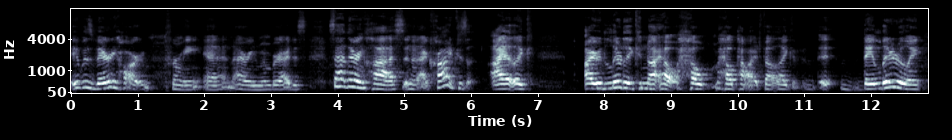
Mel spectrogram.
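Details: Adult woman with stuttering since she began talking in childhood, persisting into adulthood; she says nervousness, excitement or anger intensify it and phone calls make it much worse.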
